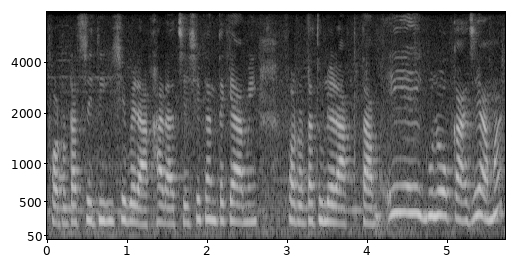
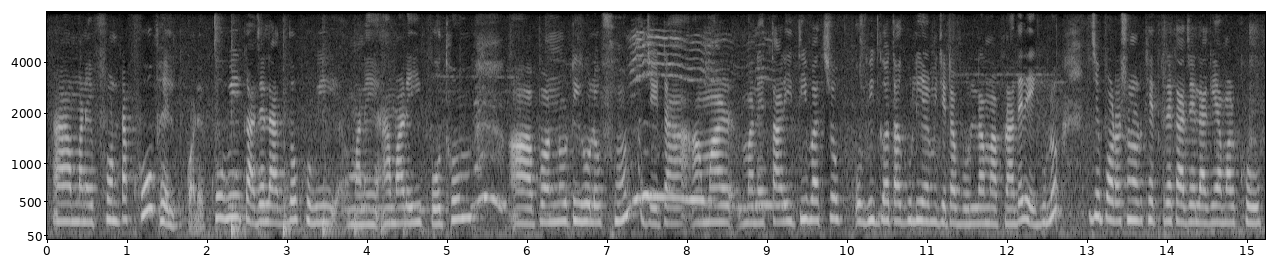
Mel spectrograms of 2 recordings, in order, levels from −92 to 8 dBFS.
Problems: continuous background conversations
